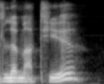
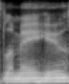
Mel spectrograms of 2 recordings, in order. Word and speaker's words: LeMahieu: And first I had to figure out how he pronounced his name because he's Le Mathieu, but he says LeMahieu.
